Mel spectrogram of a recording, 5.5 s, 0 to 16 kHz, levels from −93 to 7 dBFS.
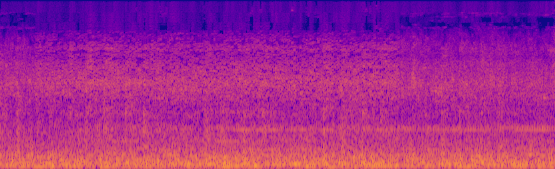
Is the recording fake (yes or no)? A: no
